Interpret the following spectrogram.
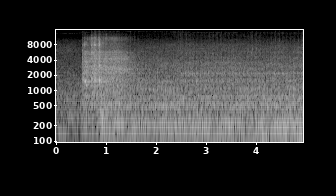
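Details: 2011 Honda Bros 150 single-cylinder motorcycle after repair of a strange engine noise: short crank catches quickly and settles into a steady, even idle with no knocking or rattle; healthy.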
